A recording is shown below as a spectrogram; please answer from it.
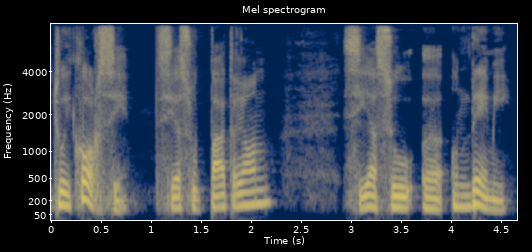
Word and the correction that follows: Udemy: giusto? Si pronuncia così? – Eh, credo Udemy.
